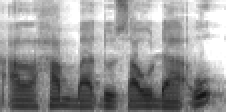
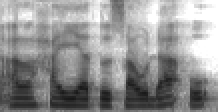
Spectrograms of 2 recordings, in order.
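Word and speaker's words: الحبة السوداء: Seharusnya al-habbatus sauda'u yang artinya adalah biji hitam, tapi dia bacanya al-hayyatus sauda'u yang artinya adalah ular hitam.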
